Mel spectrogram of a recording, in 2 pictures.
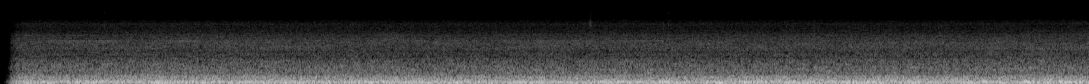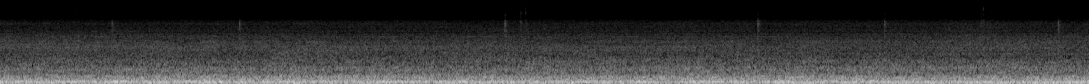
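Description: Steady rumble of airflow and engines on the flight deck of a Boeing 767-300ER descending on final approach, with a faint high whine over the first few seconds.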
